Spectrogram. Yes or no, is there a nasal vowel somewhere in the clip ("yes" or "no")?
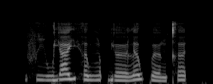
no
